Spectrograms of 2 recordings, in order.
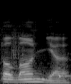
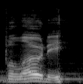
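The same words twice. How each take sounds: First: The word is said with an Italian pronunciation. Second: The word is said with an English pronunciation. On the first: The speaker calls it right. "It's pronounced bologna in Italian" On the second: The speaker calls it wrong. "in Italian it's not pronounced bologna"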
